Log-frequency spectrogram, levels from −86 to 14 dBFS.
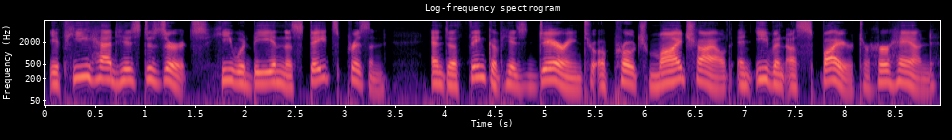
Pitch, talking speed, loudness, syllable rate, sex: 150 Hz, 190 wpm, -20 LUFS, 4.3 syllables/s, female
